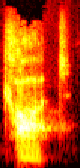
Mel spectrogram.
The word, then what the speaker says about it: CWT: move to to CWT COT. Jot and COT. I find if I pronounce them jot and cot for people that have never heard of them, they're like, "What? What are you talking about?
